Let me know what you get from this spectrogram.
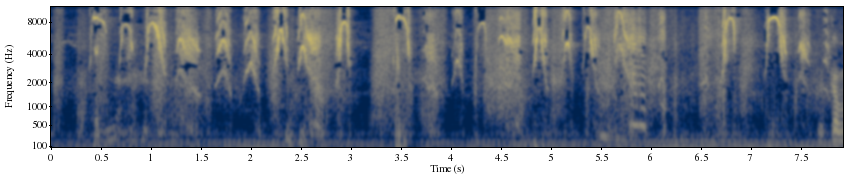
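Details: Baby otter during bath time, squeaking almost nonstop: dense, piercing chirps arching up and down in quick bursts, some overlapping. A faint low hum runs underneath.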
